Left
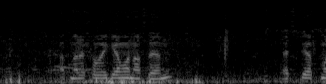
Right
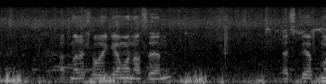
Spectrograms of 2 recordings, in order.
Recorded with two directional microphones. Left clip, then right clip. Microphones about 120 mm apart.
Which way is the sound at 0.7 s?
5° right (ahead or behind).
